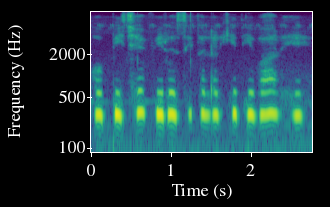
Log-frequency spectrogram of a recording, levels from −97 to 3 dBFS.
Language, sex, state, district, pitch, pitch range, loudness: Hindi, female, Madhya Pradesh, Bhopal, 295 Hz, 295-300 Hz, -14 LUFS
